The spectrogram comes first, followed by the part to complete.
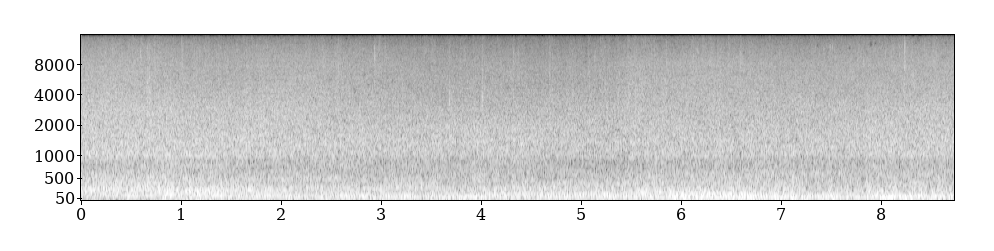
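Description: Steady rushing noise of wind on the microphone mixed with surf breaking on the beach, with a low rumble and no distinct events.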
